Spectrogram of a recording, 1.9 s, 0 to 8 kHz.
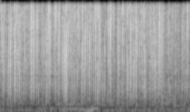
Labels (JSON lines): {"label": "biophony, cascading saw", "recorder": "SoundTrap 600 or HydroMoth"}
